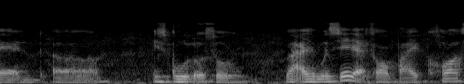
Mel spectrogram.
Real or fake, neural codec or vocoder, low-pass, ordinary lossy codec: fake; codec, 16 kHz, 2 kbps, FreqCodec, larger model; 7.2 kHz; none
